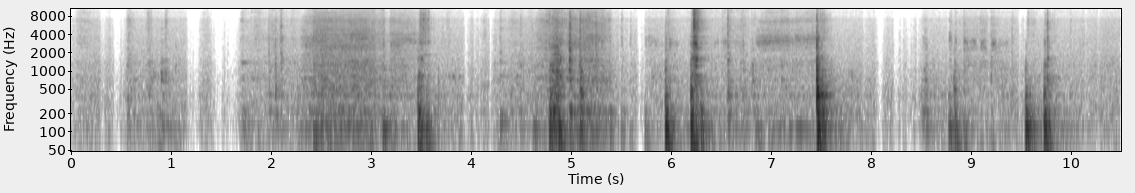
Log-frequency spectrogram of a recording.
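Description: A Super Technicolor 580 projector being turned around by hand on a wooden tabletop: a sliding scrape about two seconds in, then several sharp knocks as its feet and case are lifted and set back down on the wood.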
